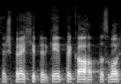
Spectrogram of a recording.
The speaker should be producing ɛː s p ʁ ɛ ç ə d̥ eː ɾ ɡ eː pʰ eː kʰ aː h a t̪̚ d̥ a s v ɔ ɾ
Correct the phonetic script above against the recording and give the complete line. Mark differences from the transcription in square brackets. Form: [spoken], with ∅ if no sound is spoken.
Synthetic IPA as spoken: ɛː [ʃ] p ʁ ɛ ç ə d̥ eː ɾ ɡ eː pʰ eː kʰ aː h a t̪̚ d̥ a s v ɔ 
